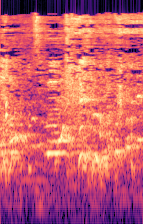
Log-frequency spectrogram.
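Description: People laughing and crying at once, with short emotional voice sounds mixed with speech.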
